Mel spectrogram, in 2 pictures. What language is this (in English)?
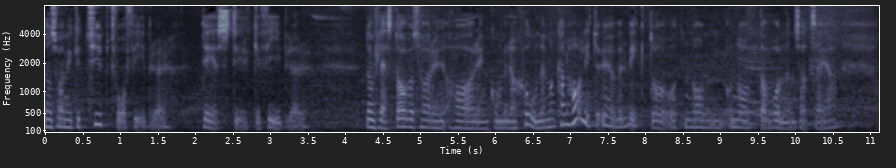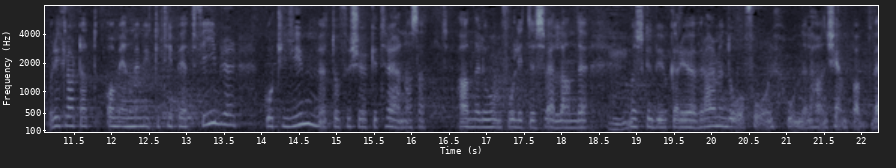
Swedish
